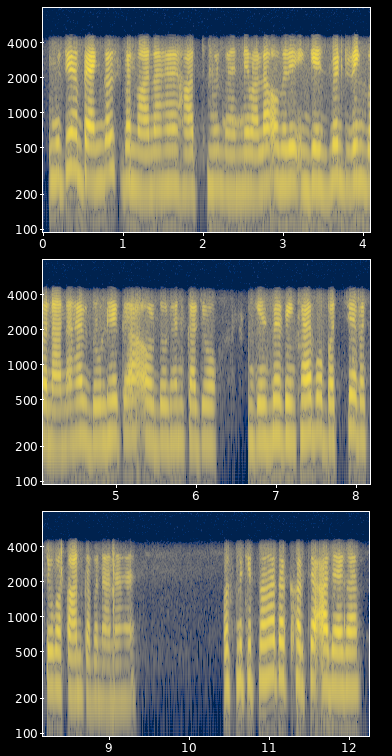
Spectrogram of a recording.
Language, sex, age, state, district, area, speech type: Hindi, female, 30-45, Uttar Pradesh, Sonbhadra, rural, conversation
